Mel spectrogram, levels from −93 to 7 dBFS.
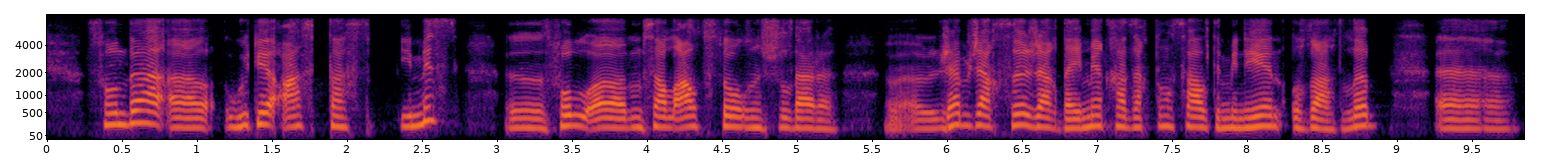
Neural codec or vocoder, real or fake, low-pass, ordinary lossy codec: vocoder, 22.05 kHz, 80 mel bands, HiFi-GAN; fake; 7.2 kHz; none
